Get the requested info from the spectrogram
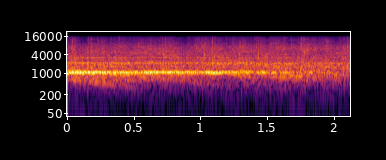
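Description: Audience cheering and applauding, with one long high yell over the crowd that fades out about a second in.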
